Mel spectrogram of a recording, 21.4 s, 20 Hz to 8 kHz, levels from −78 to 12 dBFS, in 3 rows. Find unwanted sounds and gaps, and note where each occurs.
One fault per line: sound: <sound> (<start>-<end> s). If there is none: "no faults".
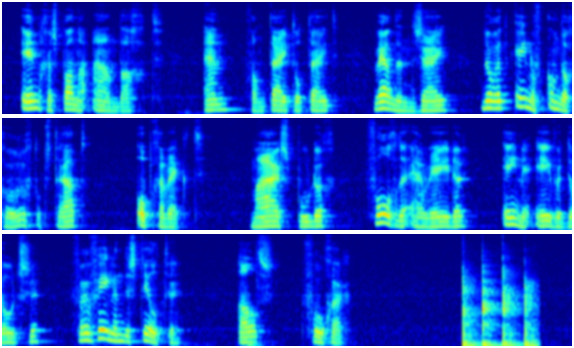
sound: thud (20.0-21.0 s)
